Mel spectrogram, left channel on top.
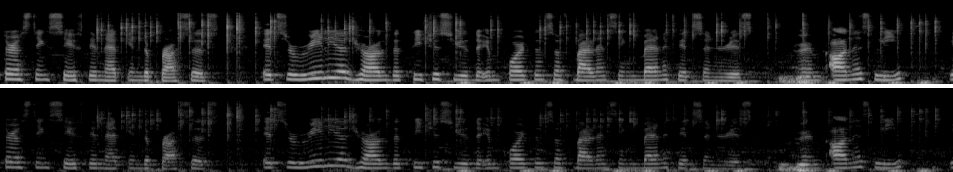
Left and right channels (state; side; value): quieter; right; 7.7 dB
